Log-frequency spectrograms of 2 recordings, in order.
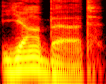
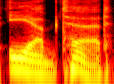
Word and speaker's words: Iabet: Pronounced Yabet or sometimes Eabt.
